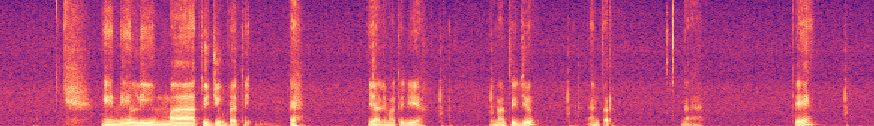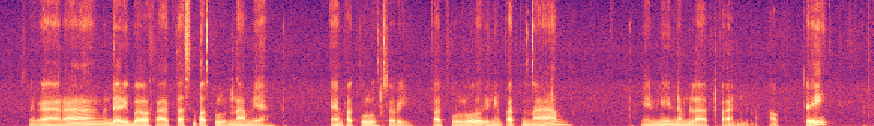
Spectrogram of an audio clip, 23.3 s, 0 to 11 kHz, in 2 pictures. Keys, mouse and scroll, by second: 5.7 5, 6.4 7, 7.4 Return, 8.8-12.6 middle drag, 14.2-15.9 shift+middle drag, 16.6 shift+middle click, 18.5-19.6 shift+middle drag, 21.1-22.5 shift+middle drag, 22.8 shift+middle click.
